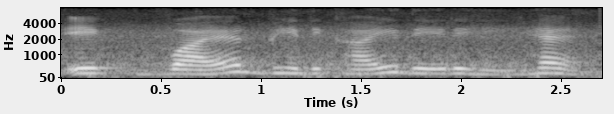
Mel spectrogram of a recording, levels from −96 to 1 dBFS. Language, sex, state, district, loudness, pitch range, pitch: Hindi, female, Punjab, Pathankot, -18 LUFS, 195-220 Hz, 210 Hz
